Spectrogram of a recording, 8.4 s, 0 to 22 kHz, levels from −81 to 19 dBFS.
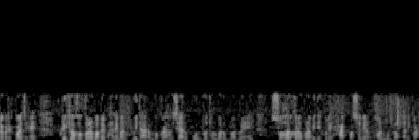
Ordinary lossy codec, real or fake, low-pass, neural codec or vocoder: none; real; 7.2 kHz; none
